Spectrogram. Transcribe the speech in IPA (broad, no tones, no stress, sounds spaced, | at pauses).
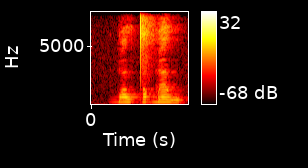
ɡ͡b ɔ w t̪ ɔ ɡ͡b ə w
